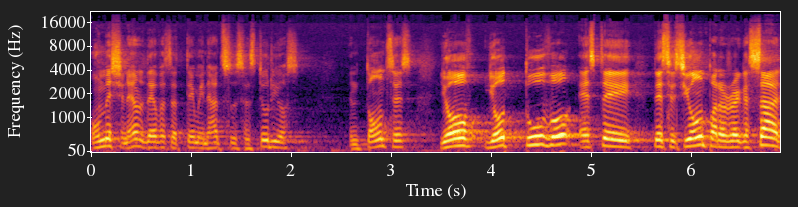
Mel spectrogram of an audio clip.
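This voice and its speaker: A man speaks at a fairly slow pace with lively intonation. His loudness swings widely. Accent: American. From United States. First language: English (speaking Spanish). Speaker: missionary preacher. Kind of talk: sermon. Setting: church. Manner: halting, with many repetitions and fillers.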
